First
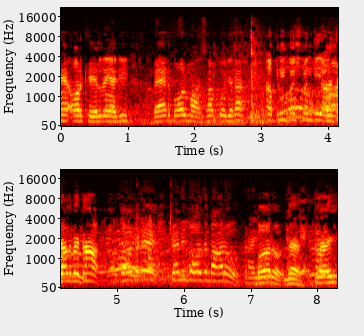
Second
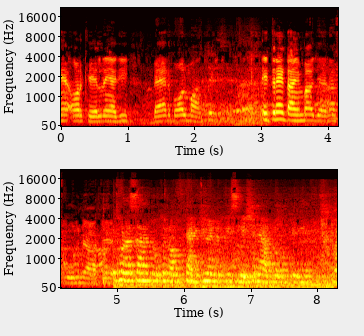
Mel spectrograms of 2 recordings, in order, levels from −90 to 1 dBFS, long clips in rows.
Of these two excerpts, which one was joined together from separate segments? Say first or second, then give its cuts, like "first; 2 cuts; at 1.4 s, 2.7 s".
second; 2 cuts; at 2.1 s, 4.9 s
